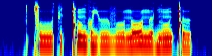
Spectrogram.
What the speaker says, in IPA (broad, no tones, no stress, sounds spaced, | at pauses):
ǀ uː t i ǃ ũ ɡ o j ɯː v uː n oː n ɯ d ũː ǃ ɯ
